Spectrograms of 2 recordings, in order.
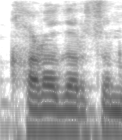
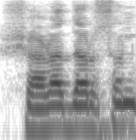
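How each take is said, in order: First: The first word begins with a kh sound. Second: The first word begins with a sh sound. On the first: "ये शकार को खकार भी पढ़ते हैं" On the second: "षड़ दर्शन की जगह में"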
